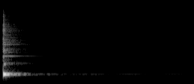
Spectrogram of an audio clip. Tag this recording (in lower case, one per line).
cowbell
percussion
bell
music
musical instrument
